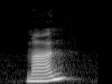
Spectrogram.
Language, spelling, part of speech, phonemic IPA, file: Swedish, man, noun / pronoun, /man/, Sv-man.ogg
- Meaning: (noun) 1. man (adult male human) 2. husband 3. a member of a crew, workforce or (military) troop 4. man (usually friendly term of address)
